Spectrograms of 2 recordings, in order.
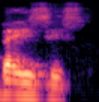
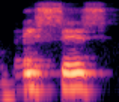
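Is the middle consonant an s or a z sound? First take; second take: z; s. First: The middle consonant is a buzzing z. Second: The middle consonant is a hissing s. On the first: The speaker calls it wrong. "not basis" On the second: The speaker calls it right. "we should use S instead of Z"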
